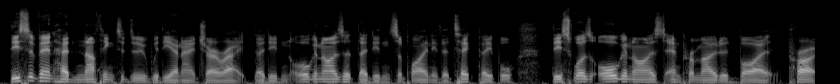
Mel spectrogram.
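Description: On a very clean recording with a silent background, a man with an Australian accent talks at a fairly quick pace and a fairly low pitch, with ordinary pitch variation and hardly any pauses. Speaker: podcast host and motorsport commentator. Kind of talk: news reading; casual chat.

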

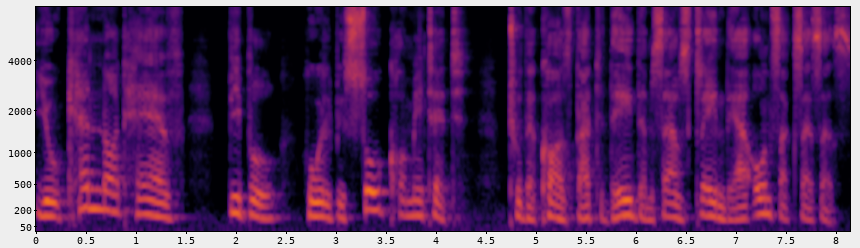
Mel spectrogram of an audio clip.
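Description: This man has a fairly high pitch, a dark, mellow tone and a somewhat breathy quality. His intonation is lively, and the recording is very clean with a silent background. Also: fairly slow pace. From South Africa, rural Eastern Cape. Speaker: political analyst and politics lecturer. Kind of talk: casual interview. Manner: halting.

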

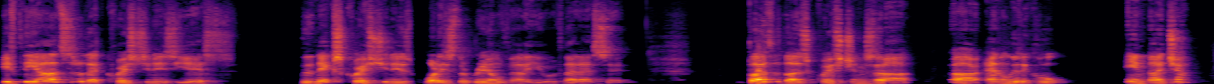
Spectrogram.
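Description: Speaking slowly, a man with an Australian accent and fairly high pitch keeps a fairly even intonation, with long, frequent pauses and big swings in loudness. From Australia, Melbourne. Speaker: buyer's advocate. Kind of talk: interview.

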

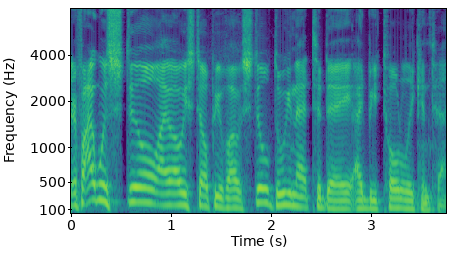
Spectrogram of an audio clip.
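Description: With a Midwestern US accent, a man talks at a very fast pace in a fairly high pitch, his voice swinging very widely up and down. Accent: US Midwest. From Iowa. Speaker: sports radio play-by-play announcer. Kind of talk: casual chat.

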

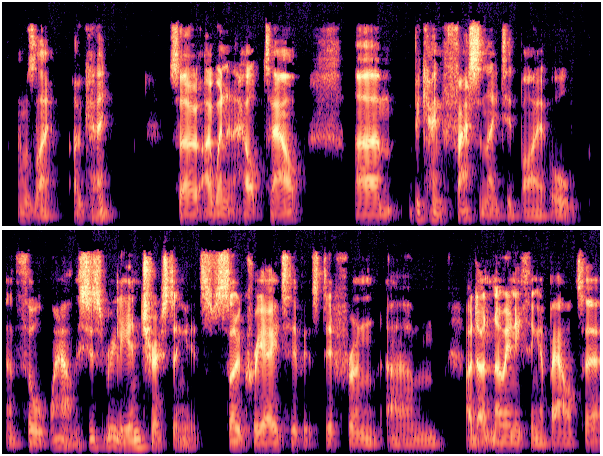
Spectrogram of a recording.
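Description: Speaking with an English accent, a man with a very deep, low pitch keeps a moderate pace and ordinary pitch variation. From England, small seaside town. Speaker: mobile filmmaker and trainer. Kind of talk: interview conversation.

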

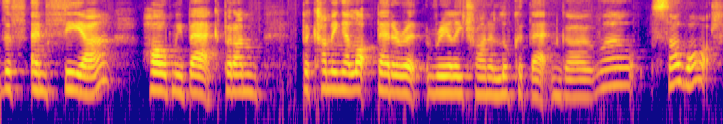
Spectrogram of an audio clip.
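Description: Someone with an Australian accent speaks at a moderate pace with ordinary pitch variation. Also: woman, medium pitch for a woman. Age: 50s. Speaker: filmmaker. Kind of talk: casual chat.

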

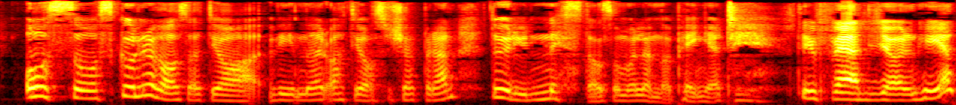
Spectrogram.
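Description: Big swings in loudness and very wide pitch swings mark this woman's fairly low voice, delivered at a fairly quick pace. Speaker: podcast co-host. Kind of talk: casual chat.

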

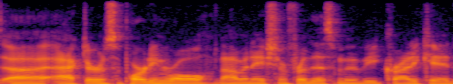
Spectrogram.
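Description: A natural voice is used. The text is read aloud.

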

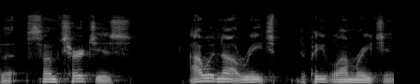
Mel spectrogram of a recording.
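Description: A man talks at a moderate pace with lively intonation. The recording is very clean, and the background is silent. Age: 50s. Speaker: pastor. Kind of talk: interview. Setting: church.

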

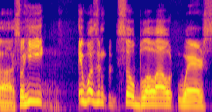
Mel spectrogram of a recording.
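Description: A man speaks at a moderate pace with a Midwestern US accent. The recording is very clean, with a silent background. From US Midwest, Wisconsin. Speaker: podcast host. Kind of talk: casual banter.

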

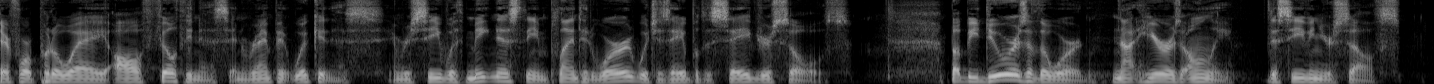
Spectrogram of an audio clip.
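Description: On a very clean recording with a silent background, a man speaks in a normal speaking voice. His pitch is medium, with ordinary pitch variation and a fairly quick pace. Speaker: campus pastor. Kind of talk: casual interview chat about a sermon.

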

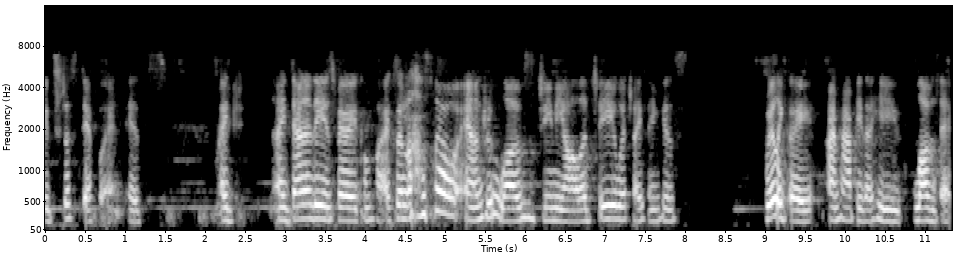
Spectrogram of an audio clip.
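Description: A woman at medium pitch, in an American accent, at a moderate pace, with music in the background. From New York, US. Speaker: Chinese adoptee. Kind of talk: casual chat.

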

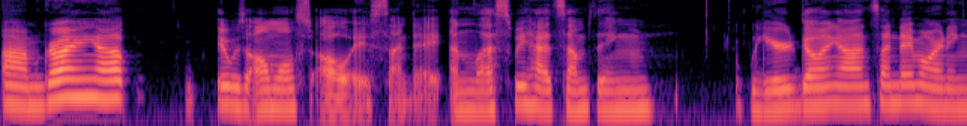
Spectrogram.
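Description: In an American accent, a woman with an ordinary speaking voice talks at a fairly slow pace and a medium pitch. Her intonation is fairly even, and the recording is very clean with a silent background. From Missouri, US. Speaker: childcare provider. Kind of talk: casual interview chat.

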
